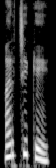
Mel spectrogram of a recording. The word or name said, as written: ಅರ್ಚಿಕೆಯ್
